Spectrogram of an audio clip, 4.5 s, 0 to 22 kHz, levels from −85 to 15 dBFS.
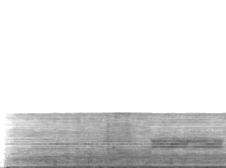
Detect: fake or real fake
